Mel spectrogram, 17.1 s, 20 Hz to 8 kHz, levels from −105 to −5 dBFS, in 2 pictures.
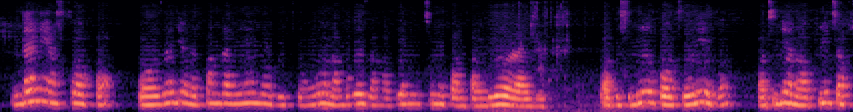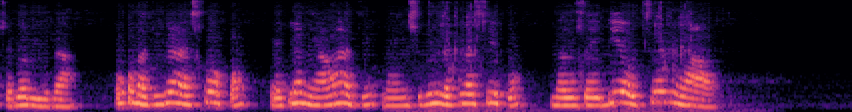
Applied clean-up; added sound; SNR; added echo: neural separator model SepFormer DNS4.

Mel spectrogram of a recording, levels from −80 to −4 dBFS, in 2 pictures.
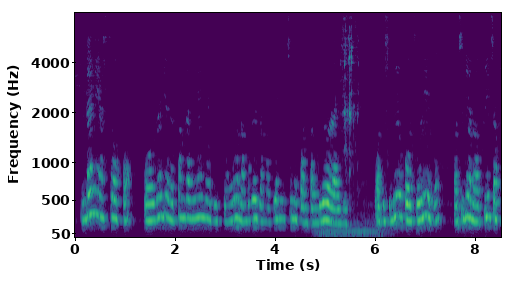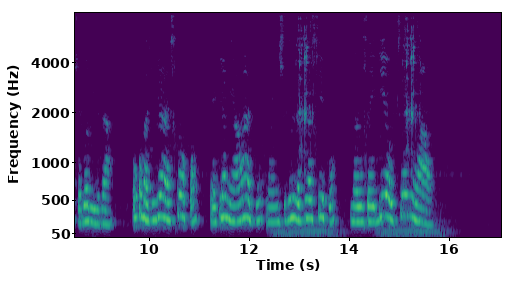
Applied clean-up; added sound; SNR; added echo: none; Splash, splatter; 20 dB; reverberation time 0.3 s.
